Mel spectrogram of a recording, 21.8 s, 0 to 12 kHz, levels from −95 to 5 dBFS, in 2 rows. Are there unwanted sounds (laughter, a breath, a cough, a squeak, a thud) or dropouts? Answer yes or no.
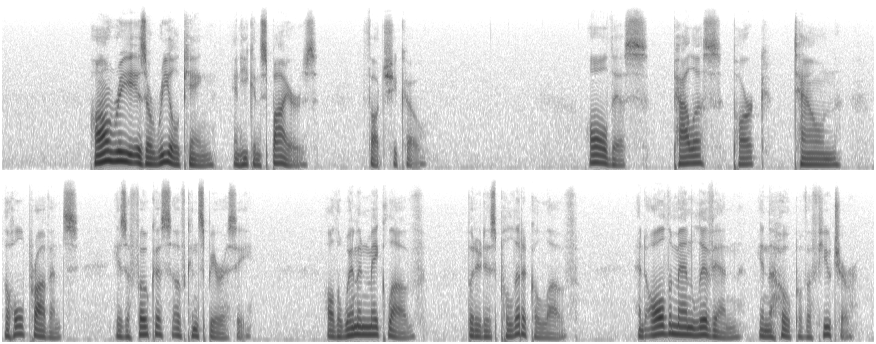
no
